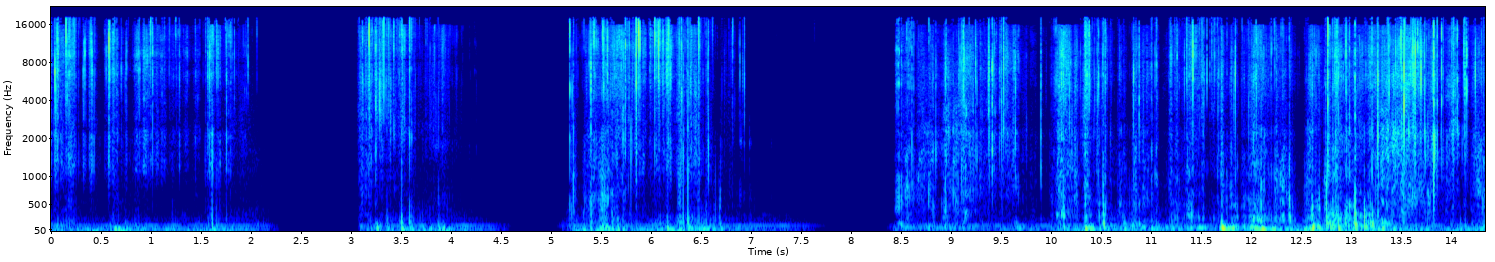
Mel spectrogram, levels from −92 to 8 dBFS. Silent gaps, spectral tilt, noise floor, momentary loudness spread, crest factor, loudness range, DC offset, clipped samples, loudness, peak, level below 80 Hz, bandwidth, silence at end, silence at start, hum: 2.28-3.04 s, 4.61-5.05 s, 7.74-8.34 s; -0.5 dB/octave; -73 dBFS; 18 LU; 42 dB; 6 LU; under 0.1%; under 0.1%; -38 LUFS; -2 dBFS; -58 dBFS; 19 kHz; 0 s; 0 s; 60 Hz at -75 dBFS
